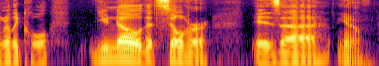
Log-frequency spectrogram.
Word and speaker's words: Silvyr: this does have uh it is silver Tower and it's important to note it is spelled by the adventure designer s i l v yr so to be clear silver okay like very very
